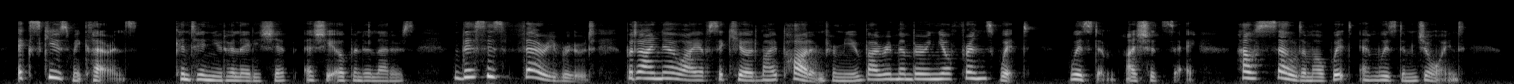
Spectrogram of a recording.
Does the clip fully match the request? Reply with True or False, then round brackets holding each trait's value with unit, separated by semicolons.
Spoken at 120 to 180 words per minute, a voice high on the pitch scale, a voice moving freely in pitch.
True (160 wpm; 215 Hz; 6.7 semitones)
